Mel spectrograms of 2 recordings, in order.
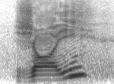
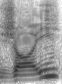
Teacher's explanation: Se a gente observar, a gente vai ouvir um I nas duas sílabas.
